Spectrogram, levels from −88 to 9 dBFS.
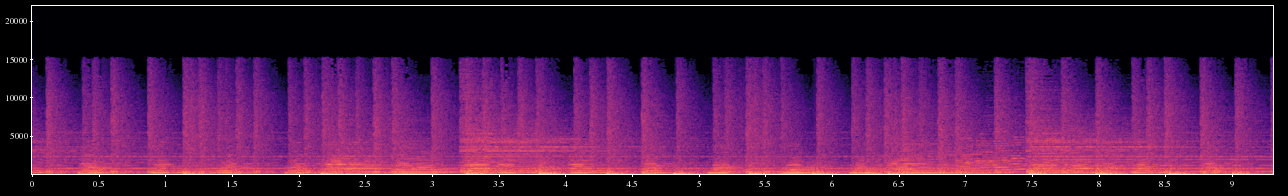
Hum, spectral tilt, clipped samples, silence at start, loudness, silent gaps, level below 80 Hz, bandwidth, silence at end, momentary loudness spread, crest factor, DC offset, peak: none; -5.5 dB/octave; under 0.1%; 0 s; -19 LUFS; none; -28 dBFS; 15.5 kHz; 0 s; 4 LU; 18 dB; under 0.1%; -2 dBFS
